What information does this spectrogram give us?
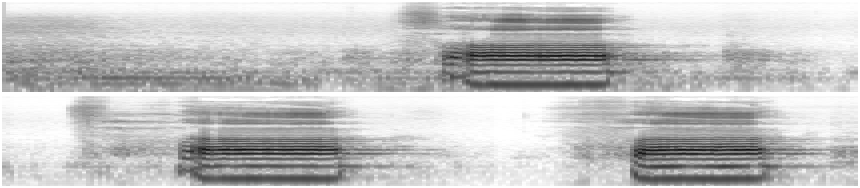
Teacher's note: জিহ্বার অগ্রভাগ সামনের উপরে দুই দাঁতের আগার সঙ্গে লাগিয়ে এটি উচ্চারিত হবে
